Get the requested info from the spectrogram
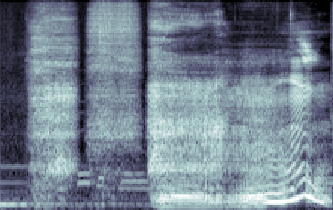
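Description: A man blowing out two hard breaths, then a drawn-out vocal groan that sweeps up in pitch near the end.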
